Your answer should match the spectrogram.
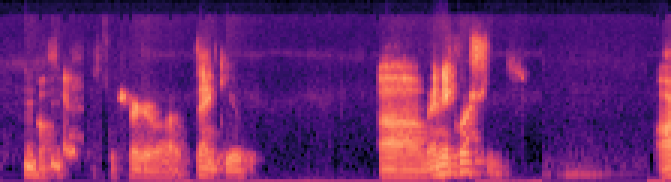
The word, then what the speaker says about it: Schweigeraht: I'm not gonna, if you could tell me how to pronounce your name, I will pronounce it, but I'm I don't want to be rude. People do. Schwiggerot. Okay, Mr. Schwiggerot.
